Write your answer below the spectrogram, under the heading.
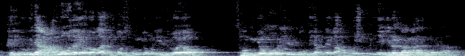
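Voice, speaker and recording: Male pastor, animated storytelling sermon, dark mellow voice, echoey church picked up from afar. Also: fairly high pitch, recorded from a distance. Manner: storytelling, animated, with laughing asides.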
